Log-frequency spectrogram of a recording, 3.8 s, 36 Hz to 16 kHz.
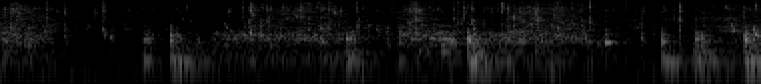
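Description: Water pours steadily into a large batch of homemade alcohol mash, a 25-liter brew being topped up, with a continuous close splashing rush and no voices.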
